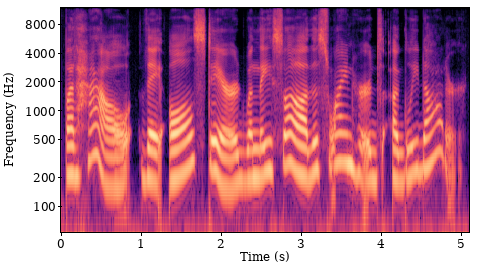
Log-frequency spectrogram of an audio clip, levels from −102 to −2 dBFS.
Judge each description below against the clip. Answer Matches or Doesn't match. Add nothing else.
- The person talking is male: Doesn't match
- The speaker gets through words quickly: Doesn't match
